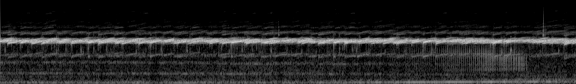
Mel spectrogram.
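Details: Spring peepers massed at a frog pond at night early in the year, a continuous high ringing chorus of overlapping peeps; a short rougher burst rises near the end over a low background hum.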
